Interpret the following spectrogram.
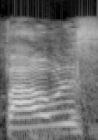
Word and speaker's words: Pauls: Pauls, ¿cómo es? Paul, ¡nunca Paul, aprendo! Paul, pero lo dijiste bien. Pauls, está bien. Ah, porque es alemán. Claro. Pauls, claro. El alemán es como se escribe.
